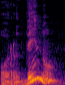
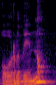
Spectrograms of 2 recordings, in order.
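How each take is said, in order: First: The stress is on the middle syllable. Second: The stress is on the last syllable. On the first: "ordeno no lleva acento" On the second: "lleva acento en la última o"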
